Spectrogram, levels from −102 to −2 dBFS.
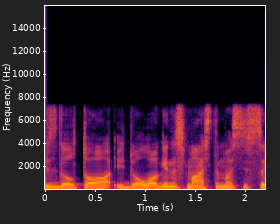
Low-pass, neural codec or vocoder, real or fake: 7.2 kHz; codec, 16 kHz, 4 kbps, FunCodec, trained on Chinese and English, 50 frames a second; fake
